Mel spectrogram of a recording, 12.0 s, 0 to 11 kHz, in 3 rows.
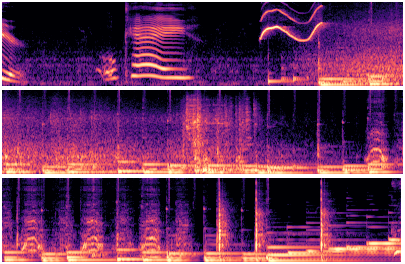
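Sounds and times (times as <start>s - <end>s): cartoon whistle glide: 2.6s - 3.4s
upbeat music with bass: 3.2s - 11.3s.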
